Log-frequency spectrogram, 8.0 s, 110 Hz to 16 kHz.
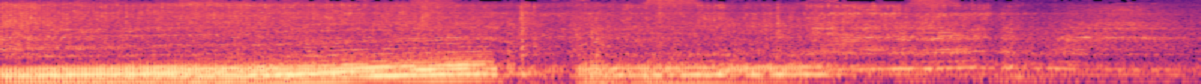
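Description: Honda CB1300 Super Bol d'Or's inline-four with an Akrapovic exhaust pulling away. The engine note rises through first gear, drops at a gear change about three seconds in, climbs again in the next gear, then fades as the bike rides off.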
